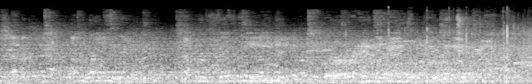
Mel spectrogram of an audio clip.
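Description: A large crowd chatters and murmurs in a large echoing stadium.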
